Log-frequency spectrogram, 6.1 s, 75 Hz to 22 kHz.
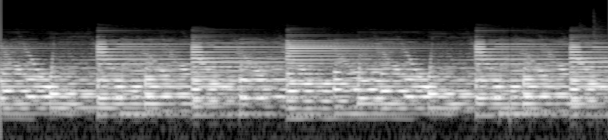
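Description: Trap-beat melody loop playing back from a DAW: layered software-instrument guitar parts, a plucked 12-string patch and a clean electric guitar sound with effects, with no drums or bass. The notes change about once a second.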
